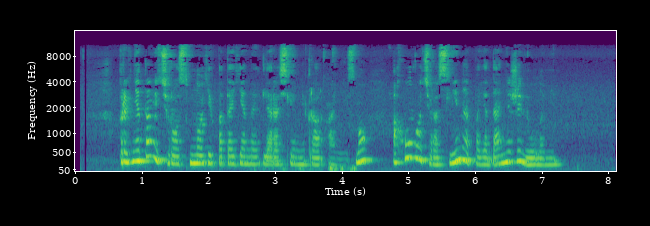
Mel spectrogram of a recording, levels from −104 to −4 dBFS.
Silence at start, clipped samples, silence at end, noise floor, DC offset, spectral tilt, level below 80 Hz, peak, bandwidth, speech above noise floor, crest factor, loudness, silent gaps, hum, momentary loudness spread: 0.4 s; under 0.1%; 0.8 s; -55 dBFS; under 0.1%; -4 dB/octave; -48 dBFS; -6 dBFS; 11.5 kHz; 33 dB; 18 dB; -22 LUFS; none; none; 12 LU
